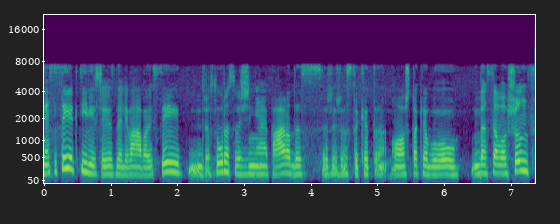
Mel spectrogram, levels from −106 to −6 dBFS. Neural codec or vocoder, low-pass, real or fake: codec, 16 kHz, 8 kbps, FreqCodec, larger model; 7.2 kHz; fake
